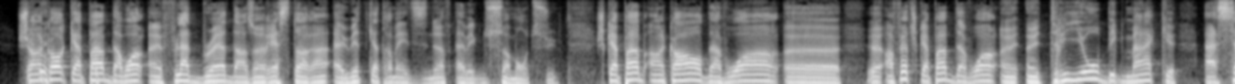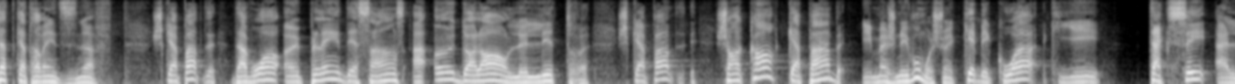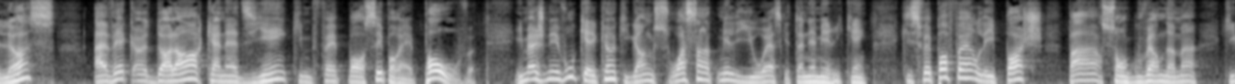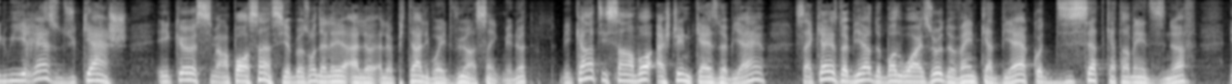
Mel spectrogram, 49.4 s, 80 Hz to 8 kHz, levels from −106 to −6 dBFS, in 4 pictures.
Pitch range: 130-170 Hz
